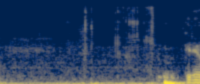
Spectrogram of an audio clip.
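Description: Handling noise from hands moving over the taped wiring of a mechanical bull's small electric motor, with a few faint clicks and light metallic jingles, then one dull low thump shortly before the end.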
